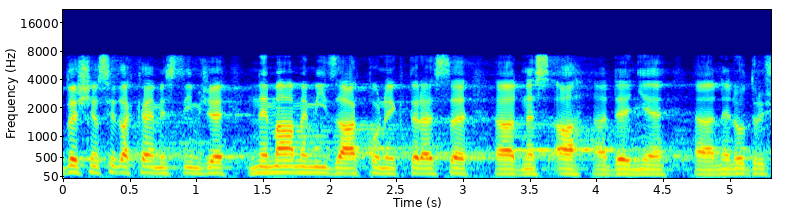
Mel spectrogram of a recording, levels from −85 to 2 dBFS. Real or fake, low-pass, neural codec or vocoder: real; 7.2 kHz; none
